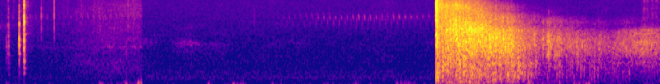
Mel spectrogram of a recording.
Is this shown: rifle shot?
yes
